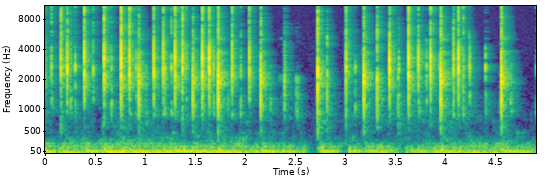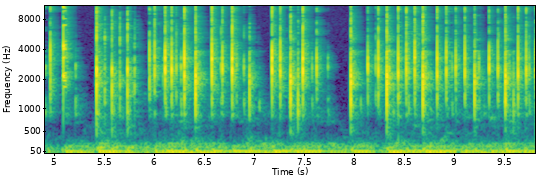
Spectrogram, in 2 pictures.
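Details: Full typing test of lubed KNC Keys Tofu Linear (R2) all-nylon long-pole switches, Freebird60 case, gummy O-ring mount, POM plate, silicone dampener and polyfil: crisp, even, deep, muted clacks, no rattle or ping. Normal typing sound.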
